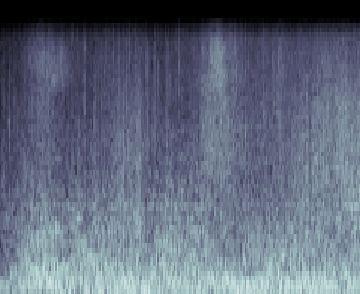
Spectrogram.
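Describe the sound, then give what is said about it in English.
A loud explosion at the base of a burning windmill, as fire catches on straw and bottles of alcohol, swells up and rolls on as a continuous heavy roar of blast and flames, filling the whole stretch without letting up. No voices are heard. “The fire catches on the straw and bottles of alcohol, causing an explosion at the base of the building.”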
